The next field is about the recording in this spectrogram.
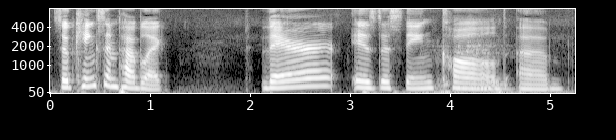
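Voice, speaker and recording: A woman's voice: medium pitch, takes it slowly, bright, forceful tone, a little hiss or hum. A woman bantering casually on a podcast, blunt, slangy and teasing, with some swearing.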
